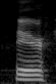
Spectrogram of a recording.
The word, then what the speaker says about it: Ayr: And Ayr? How do you say that? – Ayr Canada. Yeah. – That's what I just said. Is that how you say Ayr? – Ayr. Ayr. Ayr. – Air. – Air.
